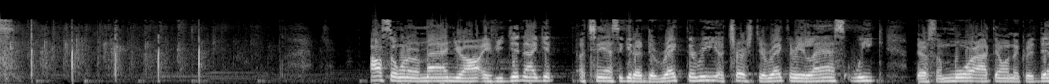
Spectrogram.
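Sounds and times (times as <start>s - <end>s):
audience clapping in praise: 0.0s - 2.9s
speech: 3.7s - 10.4s.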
